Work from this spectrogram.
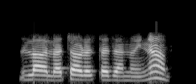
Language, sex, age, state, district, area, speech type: Nepali, female, 18-30, West Bengal, Darjeeling, rural, conversation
